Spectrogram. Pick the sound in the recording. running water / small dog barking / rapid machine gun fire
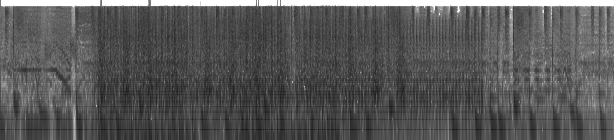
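rapid machine gun fire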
